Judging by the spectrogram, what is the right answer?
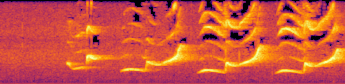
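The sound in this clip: Recorded cardinal song played back: a run of clear, loud, slurred whistled notes repeated in a steady rhythm, each phrase swooping in pitch, with a low steady hum underneath.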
